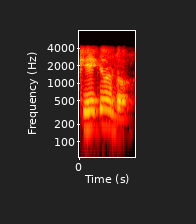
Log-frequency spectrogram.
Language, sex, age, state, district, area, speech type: Malayalam, male, 18-30, Kerala, Wayanad, rural, conversation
